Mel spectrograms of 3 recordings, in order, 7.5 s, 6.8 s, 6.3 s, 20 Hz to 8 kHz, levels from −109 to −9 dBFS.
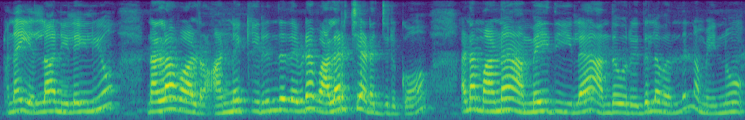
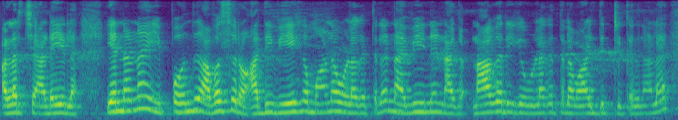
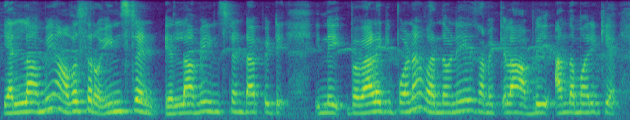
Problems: none marked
